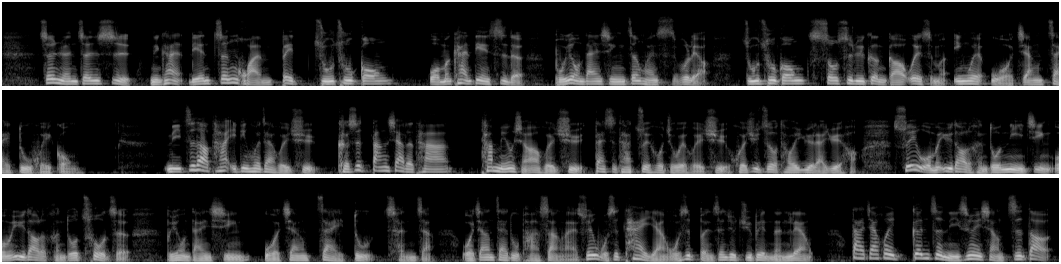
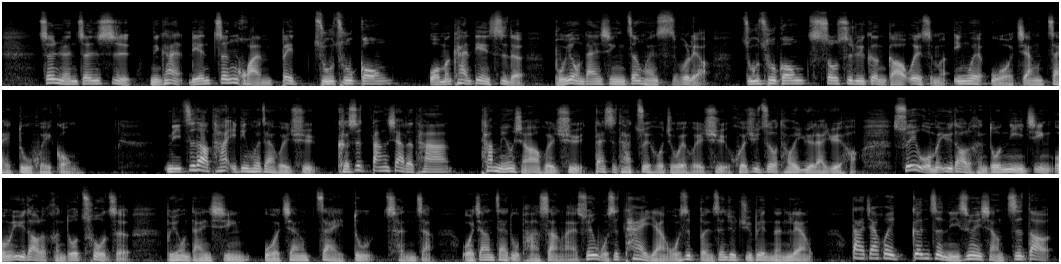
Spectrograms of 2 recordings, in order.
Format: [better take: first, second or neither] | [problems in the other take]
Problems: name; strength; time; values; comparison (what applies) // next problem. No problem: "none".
second | muffled; slightly; fading above 3 kHz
